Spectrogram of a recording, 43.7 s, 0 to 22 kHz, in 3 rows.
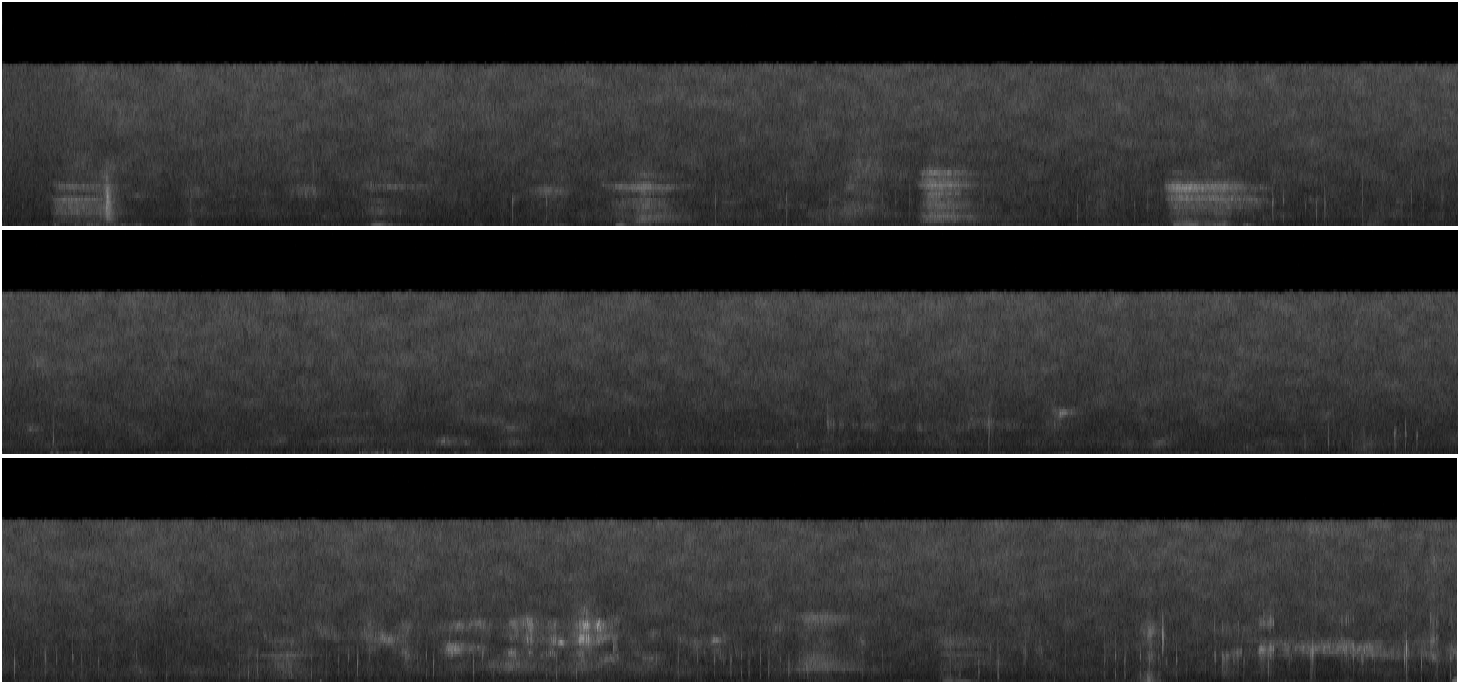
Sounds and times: Outside, rural or natural: 27.6 - 43.6.

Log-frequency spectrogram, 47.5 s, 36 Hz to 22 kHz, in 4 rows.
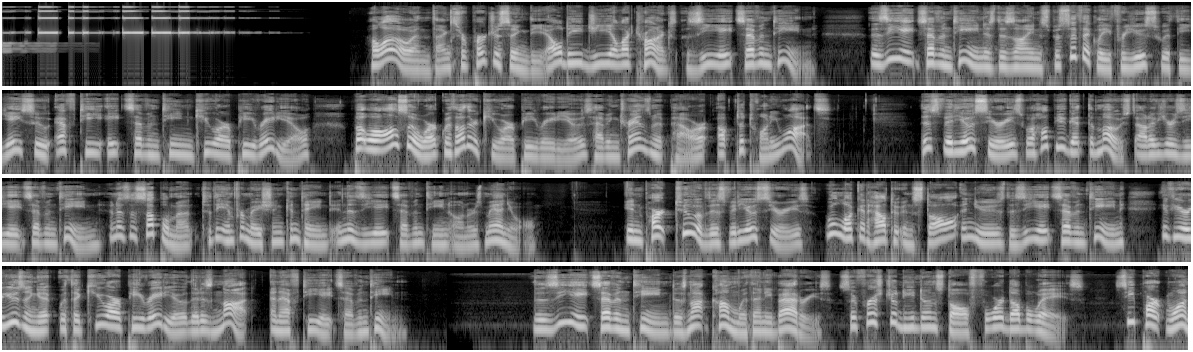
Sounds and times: Speech: 3.7 - 20.2, 21.1 - 29.2, 30.0 - 39.8, 41.0 - 47.5.

